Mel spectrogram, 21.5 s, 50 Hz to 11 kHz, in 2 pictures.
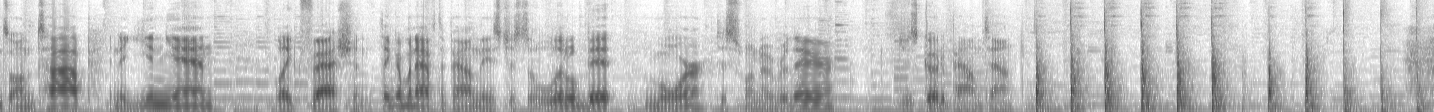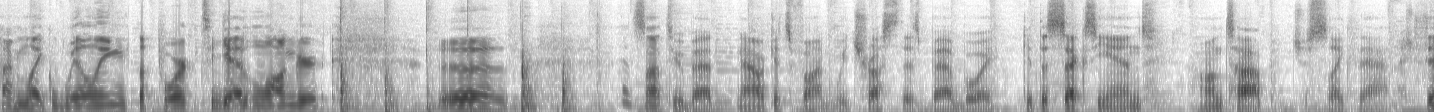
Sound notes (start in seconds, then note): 7.7 hand thudding; 7.9 mellow music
